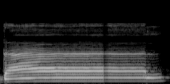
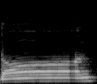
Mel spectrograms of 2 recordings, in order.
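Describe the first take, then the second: First: The vowel is an open 'aa' sound. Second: The vowel is a rounded 'o' sound. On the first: The speaker calls it right. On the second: The speaker calls it wrong.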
